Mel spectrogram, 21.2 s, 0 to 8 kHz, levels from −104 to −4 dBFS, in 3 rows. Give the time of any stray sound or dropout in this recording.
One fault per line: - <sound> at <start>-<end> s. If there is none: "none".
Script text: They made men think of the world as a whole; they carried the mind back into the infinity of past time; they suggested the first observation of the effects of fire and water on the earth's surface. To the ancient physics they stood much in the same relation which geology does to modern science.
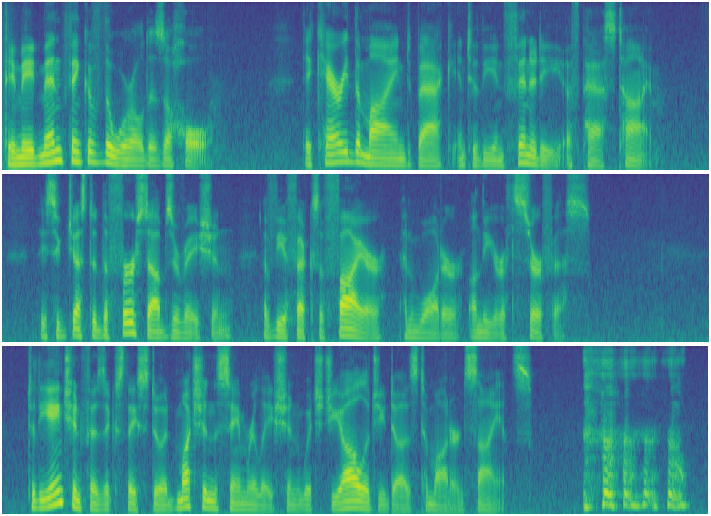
- laugh at 19.9-21.0 s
